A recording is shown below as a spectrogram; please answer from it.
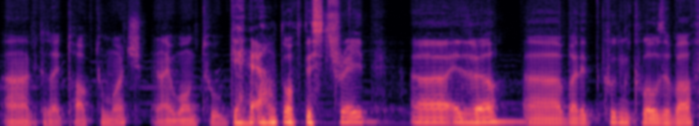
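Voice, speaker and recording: A man in his late twenties streams his day trading live, casually talking through trades and answering chat with many fillers and frequent "bro"s, audibly tired after a long session. His voice is on the low side, darkish, clear and resonant.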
